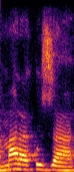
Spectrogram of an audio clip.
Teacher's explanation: Maracujá vai ser uma palavra oxítona, porque a sílaba mais forte, a sílaba tônica é o já, e é a última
